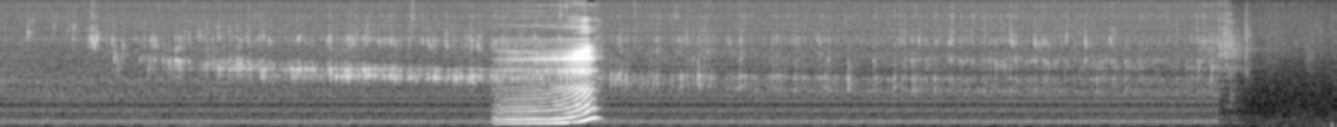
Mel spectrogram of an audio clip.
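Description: An espresso machine pump hums steadily.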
